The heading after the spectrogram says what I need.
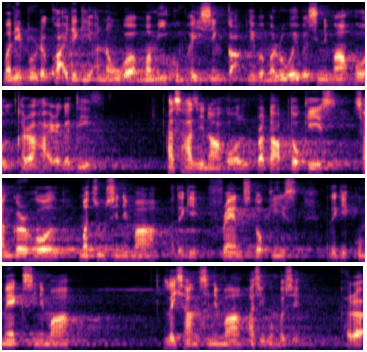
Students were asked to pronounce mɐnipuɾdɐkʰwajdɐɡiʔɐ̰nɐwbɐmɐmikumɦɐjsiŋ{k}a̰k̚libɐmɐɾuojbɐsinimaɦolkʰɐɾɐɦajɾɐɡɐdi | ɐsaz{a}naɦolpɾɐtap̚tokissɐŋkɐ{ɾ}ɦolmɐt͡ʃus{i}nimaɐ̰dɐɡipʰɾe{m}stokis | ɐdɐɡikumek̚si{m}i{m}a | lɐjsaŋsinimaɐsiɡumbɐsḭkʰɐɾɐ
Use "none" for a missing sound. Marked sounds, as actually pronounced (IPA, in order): k, i, ɾ, i, n, n, m

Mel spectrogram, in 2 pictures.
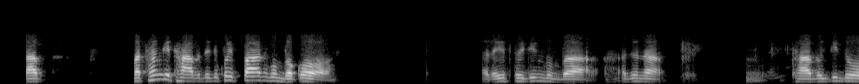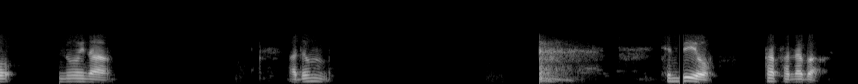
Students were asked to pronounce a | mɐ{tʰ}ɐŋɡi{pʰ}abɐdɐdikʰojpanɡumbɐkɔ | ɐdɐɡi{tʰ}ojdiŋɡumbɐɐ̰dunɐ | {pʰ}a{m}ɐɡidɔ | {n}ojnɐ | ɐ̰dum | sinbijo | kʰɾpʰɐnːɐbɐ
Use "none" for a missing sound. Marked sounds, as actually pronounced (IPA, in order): tʰ, tʰ, tʰ, tʰ, b, n

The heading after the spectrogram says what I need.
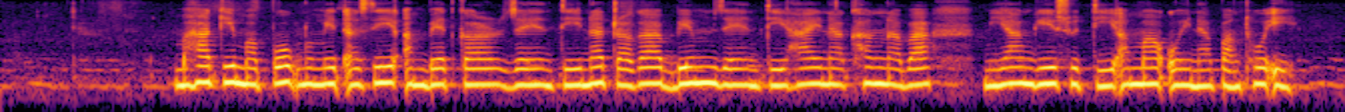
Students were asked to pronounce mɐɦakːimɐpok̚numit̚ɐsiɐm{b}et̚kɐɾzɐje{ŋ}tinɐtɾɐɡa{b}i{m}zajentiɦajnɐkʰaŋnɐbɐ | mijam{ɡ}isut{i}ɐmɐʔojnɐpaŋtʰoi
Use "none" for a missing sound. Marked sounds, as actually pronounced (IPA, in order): b, n, b, m, ɡ, i

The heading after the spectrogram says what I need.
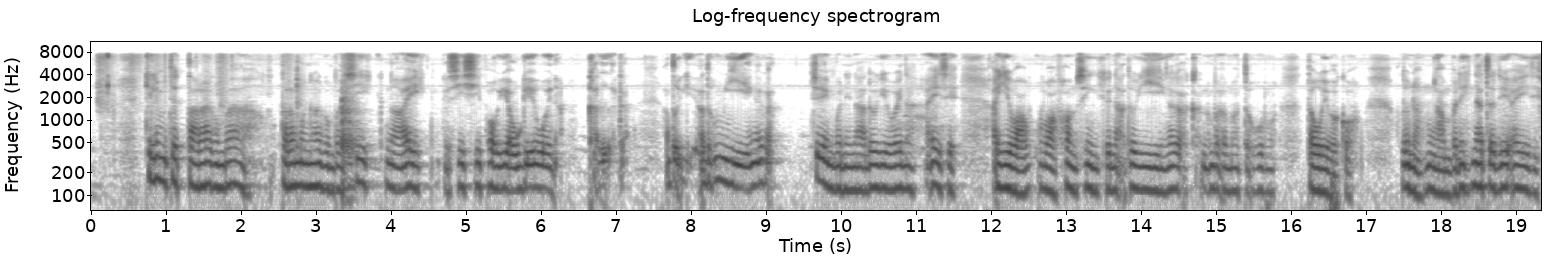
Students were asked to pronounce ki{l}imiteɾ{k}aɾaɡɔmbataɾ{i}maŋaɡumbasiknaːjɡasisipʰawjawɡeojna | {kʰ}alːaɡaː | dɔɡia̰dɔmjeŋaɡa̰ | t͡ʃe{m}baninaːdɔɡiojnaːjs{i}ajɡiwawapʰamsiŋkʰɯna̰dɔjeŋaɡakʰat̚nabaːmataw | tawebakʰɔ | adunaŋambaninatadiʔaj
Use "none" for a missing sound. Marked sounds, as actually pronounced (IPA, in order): l, t, a, kʰ, ŋ, e

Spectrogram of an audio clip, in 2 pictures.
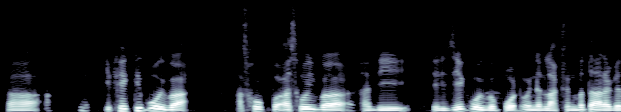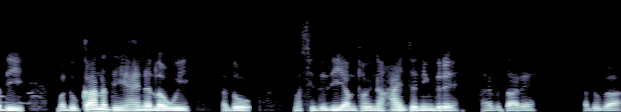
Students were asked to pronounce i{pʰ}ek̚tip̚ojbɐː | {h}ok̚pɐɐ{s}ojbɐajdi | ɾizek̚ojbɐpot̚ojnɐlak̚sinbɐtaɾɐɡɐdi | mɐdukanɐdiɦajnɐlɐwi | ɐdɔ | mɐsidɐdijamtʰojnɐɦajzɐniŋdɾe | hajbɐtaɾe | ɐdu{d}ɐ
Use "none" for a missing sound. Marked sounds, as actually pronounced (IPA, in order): pʰ, s, s, ɡ

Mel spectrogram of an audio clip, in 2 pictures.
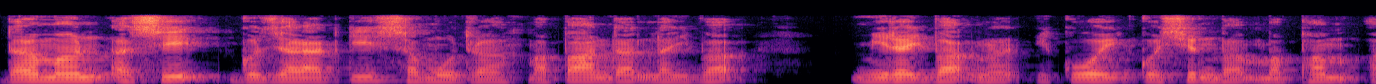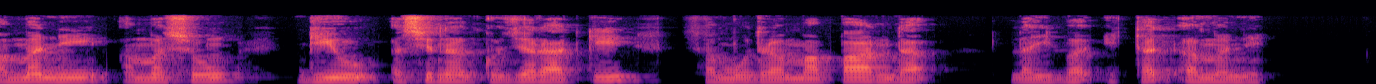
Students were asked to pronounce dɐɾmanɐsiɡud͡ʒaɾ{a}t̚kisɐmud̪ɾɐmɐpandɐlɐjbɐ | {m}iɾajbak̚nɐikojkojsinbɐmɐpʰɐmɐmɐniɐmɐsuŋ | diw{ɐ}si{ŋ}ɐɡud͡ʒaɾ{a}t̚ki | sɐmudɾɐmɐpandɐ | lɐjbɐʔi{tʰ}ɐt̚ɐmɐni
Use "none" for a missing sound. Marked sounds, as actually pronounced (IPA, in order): a, m, ɐ, n, a, tʰ

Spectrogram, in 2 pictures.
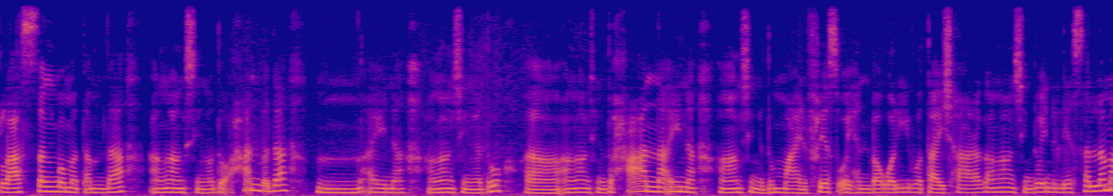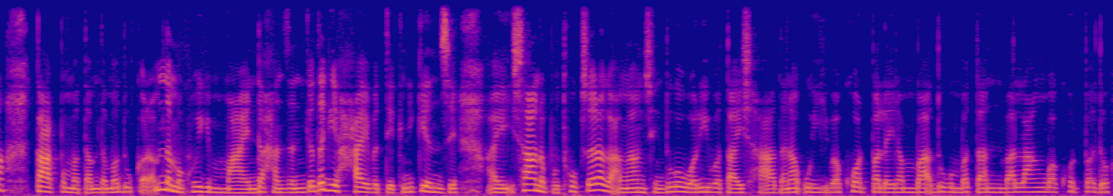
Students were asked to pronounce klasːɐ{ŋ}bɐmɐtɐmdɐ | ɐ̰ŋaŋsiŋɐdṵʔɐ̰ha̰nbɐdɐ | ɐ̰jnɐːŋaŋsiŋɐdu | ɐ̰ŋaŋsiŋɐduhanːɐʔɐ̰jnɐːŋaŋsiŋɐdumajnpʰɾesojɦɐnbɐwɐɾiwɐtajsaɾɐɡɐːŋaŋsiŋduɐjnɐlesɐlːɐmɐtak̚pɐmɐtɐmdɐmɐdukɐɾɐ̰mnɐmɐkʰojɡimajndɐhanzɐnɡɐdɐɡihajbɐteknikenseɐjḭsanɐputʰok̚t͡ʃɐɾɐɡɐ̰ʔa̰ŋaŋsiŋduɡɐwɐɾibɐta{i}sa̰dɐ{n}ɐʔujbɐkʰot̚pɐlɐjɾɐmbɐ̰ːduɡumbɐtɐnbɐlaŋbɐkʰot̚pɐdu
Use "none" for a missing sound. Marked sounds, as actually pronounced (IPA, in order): ŋ, j, n

